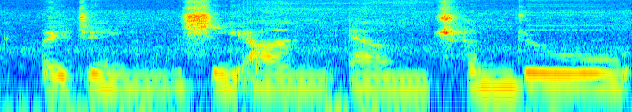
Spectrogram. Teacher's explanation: Notice the intonation, up, up, down on the last one.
